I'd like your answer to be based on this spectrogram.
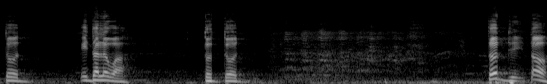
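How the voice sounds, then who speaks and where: A male pastor with a Filipino accent, preaching a sermon to his congregation and asking them questions, mixing English phrases into his talk. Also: moderate pace. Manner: swings between loud emphatic lines and quiet low asides.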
